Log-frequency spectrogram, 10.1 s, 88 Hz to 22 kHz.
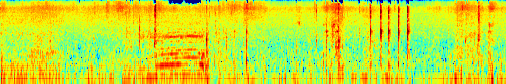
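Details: Giant cattle at the APPSI cattle contest in Karawang, Indonesia, in 2023, with Goris and Wariso competing; one low, drawn-out moo with stacked harmonics lasts about a second, followed by scattered sharp clicks and knocks.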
